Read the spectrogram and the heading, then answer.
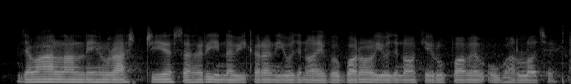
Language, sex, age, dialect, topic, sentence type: Maithili, male, 18-24, Angika, banking, statement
